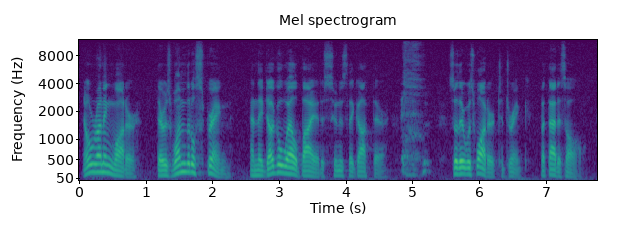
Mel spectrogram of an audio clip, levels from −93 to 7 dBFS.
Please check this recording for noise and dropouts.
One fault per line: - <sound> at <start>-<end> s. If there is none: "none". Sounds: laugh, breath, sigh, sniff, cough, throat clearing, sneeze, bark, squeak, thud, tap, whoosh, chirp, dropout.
- cough at 4.8-5.3 s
